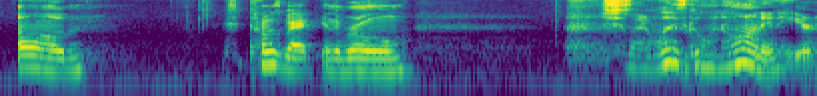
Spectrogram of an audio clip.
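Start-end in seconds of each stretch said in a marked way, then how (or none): 4.9-6.2 mock fed-up, irritated and frustrated tone. Retelling a woman coming back into the room, mock-annoyed. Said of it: "She's like so annoyed, like so frustrated".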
